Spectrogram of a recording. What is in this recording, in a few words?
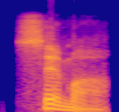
"cyma", American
